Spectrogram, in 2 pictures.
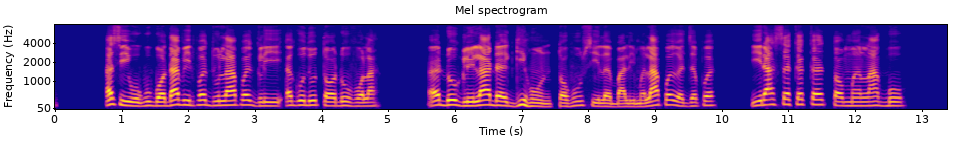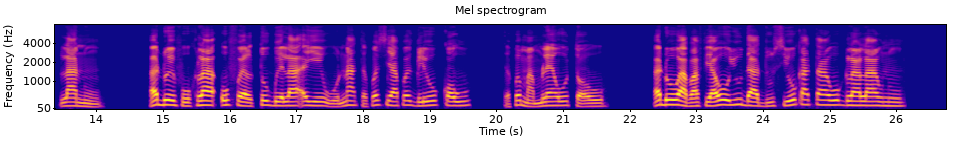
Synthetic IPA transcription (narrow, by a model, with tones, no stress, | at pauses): e˦si˨wo˨ɡ͡bu˨ɡ͡bɔ˨d̪a˦vi˦d̪ɸɛ˦d̪u˨la˦ɸɛ˦ɡli˨ɛ˦ɡo˦d̪o˦t̪ɔ˦ɖo˦vɔ˨la˦ | ɛ˦ɖo˦ɡli˨la˦ɖɛ˦ɡi˦ɦɔ˨nt̪ɔ˨βu˦si˨lɛ˨ba˨li˨mɛ̃˨la˦ɸɛ˦ɣɛ˨d͡zɛ˨ɸɛ˦ | ji˦ɖa˦sɛ˦kɛ˦kɛ˦t̪ɔ˨mɛ̃˨lã˦ɡ͡bo˦ | la˦nũ˨ | ɛ˦ɖo˦e˦˨ɸo˨xlã˦o˦fɛ˨lt̪o˦ɡ͡be˨la˦e˦jɛ˦wo˨nã˦t̪ɛ˨ɸɛ˦si˨a˨ɸɛ˦ɡle˦wo˦kɔ˦wu˦ | t̪ɛ˨ɸɛ˦mã˨mlɛ̃˦a˦wo˦t̪ɔ˨wo˦ | ɛ˦ɖo˦a˨βa˨fi˨a˨wo˦ju˦d̪a˨d̪u˨si˨wo˦ka˦t̪ã˦wo˦ɡlã˦la˦nũ˦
